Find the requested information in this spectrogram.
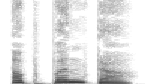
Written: ಅಪ್ಪಂತೆ

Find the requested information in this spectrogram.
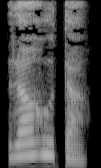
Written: ರೋಹಿತ

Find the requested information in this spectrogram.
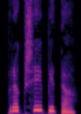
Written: ಪ್ರಕ್ಷಿಪ್ತ

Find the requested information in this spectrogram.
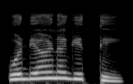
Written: ಒಡ್ಯಾಣಗಿತ್ತಿ

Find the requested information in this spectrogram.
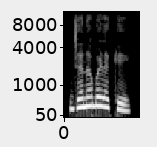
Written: ಜನಬಳಕೆ

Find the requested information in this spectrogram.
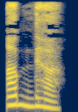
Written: ಅಬುದಿ

